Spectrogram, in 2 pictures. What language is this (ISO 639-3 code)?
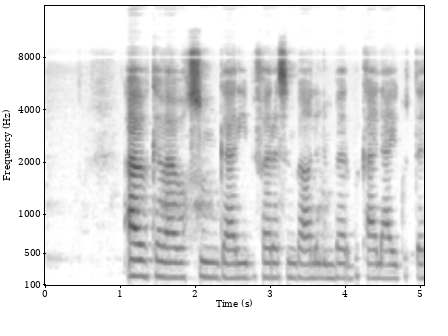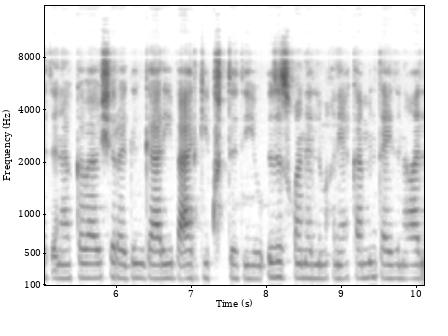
tir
